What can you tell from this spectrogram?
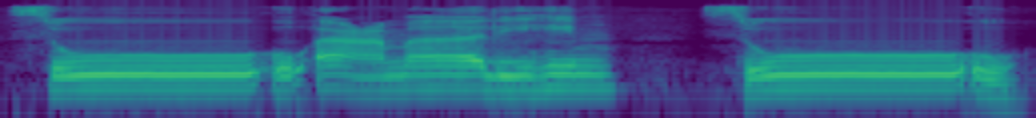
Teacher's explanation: هنا حرف الواو حرف مد وبعده همزة في الكلمة نفسها، إذن مد متصل.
